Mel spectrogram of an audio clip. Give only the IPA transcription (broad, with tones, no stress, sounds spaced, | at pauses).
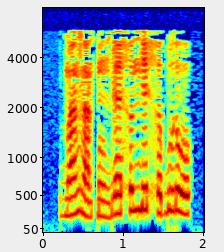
b ã˨˦ z ã˨ k͡p ũ˨ ɡ ɛ˧ h ə˦ ŋ e˦ h ə˧ ɓ u˦ ɾ o˧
